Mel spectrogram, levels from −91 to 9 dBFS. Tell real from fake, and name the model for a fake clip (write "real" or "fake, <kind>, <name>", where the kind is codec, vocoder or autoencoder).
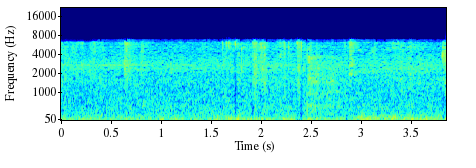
fake, vocoder, Vocos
